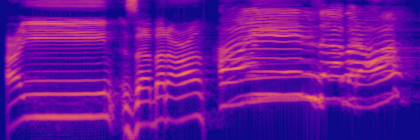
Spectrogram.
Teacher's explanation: جب آپ ہا اور عین کی ادائیگی کریں گے تو ان دونوں کو حلق کے درمیان والے حصے سے ادا کریں گے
